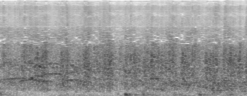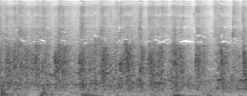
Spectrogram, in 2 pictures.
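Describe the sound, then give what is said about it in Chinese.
Sustained applause from a live crosstalk comedy audience: dense, steady clapping that stays loud and unbroken for the whole stretch. “感谢你各位热烈的掌声。”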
